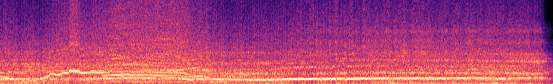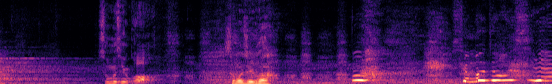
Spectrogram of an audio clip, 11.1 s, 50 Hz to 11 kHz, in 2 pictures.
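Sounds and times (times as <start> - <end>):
loud harsh din: 0.0 - 6.5
long wavering shriek: 0.1 - 6.5.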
